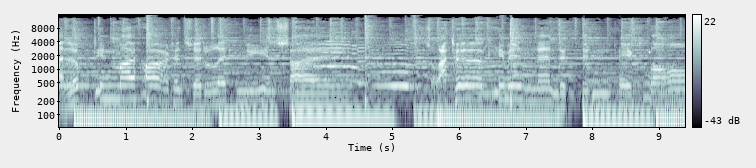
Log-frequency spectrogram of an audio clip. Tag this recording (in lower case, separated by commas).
country, music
